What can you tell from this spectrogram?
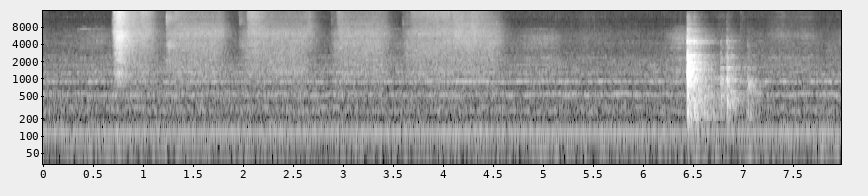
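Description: Scrubbing and wiping at a bathtub, with soft swishing and rubbing strokes, then a sharp knock of something hard hitting the tub about six and a half seconds in, followed by two lighter knocks.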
